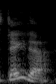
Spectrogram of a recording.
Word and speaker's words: Data: And the way that she, like, and he's like, it is Data.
